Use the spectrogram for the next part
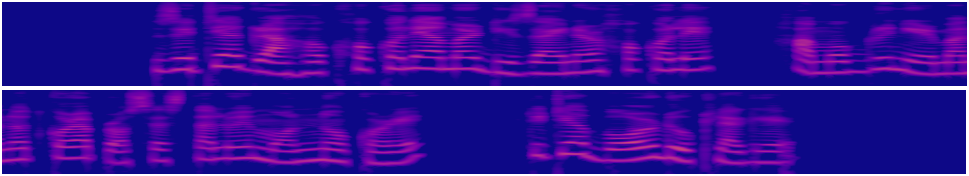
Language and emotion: Assamese, sad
